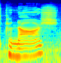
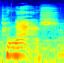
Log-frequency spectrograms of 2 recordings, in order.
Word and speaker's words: panache: There are two pronunciations, panache and panache.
